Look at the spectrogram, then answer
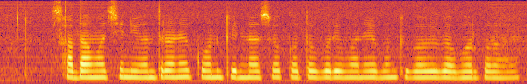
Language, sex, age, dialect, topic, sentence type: Bengali, female, 18-24, Rajbangshi, agriculture, question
